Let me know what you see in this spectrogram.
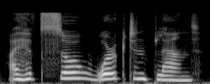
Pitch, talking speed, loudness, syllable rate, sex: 235 Hz, 170 wpm, -17 LUFS, 4.4 syllables/s, female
